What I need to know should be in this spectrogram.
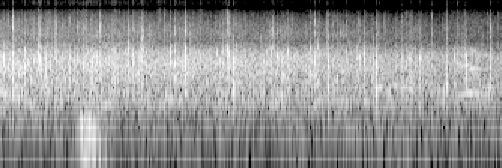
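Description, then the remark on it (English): A crowd claps steadily to give God a round of applause for liberation, a dense patter of many hands sustained throughout at an even, fairly loud level, with no one speaking over it. “Come on, give God a round of applause for the liberation.”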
